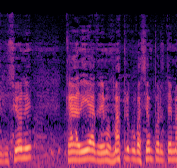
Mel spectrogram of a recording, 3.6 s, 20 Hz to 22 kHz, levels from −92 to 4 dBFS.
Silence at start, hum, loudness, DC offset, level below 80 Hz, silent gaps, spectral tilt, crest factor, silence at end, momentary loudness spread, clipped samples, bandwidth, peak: 0 s; none; -19 LUFS; under 0.1%; -50 dBFS; none; -6.5 dB/octave; 14 dB; 0 s; 7 LU; under 0.1%; 16.5 kHz; -4 dBFS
